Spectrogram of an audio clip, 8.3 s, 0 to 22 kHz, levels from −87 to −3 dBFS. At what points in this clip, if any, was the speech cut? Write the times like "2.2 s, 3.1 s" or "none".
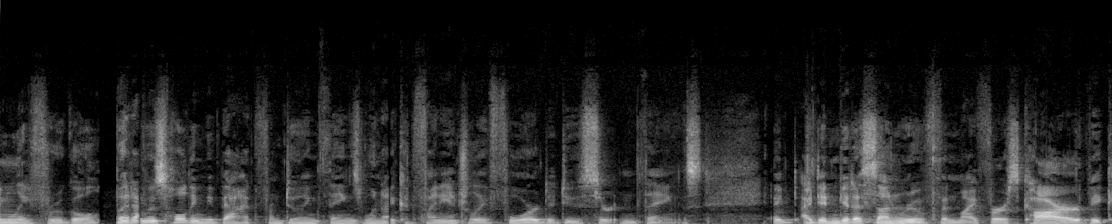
1.0 s, 2.9 s, 5.8 s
